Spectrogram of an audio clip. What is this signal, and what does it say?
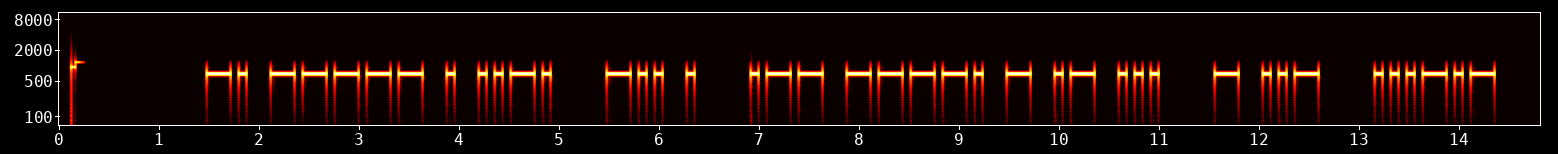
Morse code, heard as a keyed tone, about 16 wpm, 700 Hz. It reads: N0EF DE W9TAS TU <SK>
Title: Practice QSO - Exchange 4 - Ending - 15wpm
